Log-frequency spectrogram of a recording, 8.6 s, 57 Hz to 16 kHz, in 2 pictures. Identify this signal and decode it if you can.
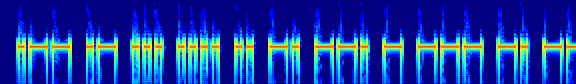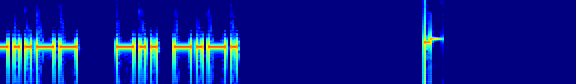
Morse code, heard as a keyed tone, about 28 wpm, 700 Hz. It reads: WASHINGTON, DC
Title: K1USN SST QSO Practice 28wpm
